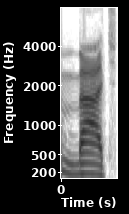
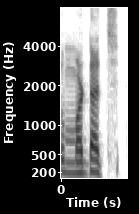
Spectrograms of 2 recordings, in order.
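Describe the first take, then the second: First: मैच as one beat ending in CH; silent T. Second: मटच in two beats, T voiced before the CH; sounded T. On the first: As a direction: say मैच with no separate T. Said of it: "इसे बोलते हैं". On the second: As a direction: split मटच so the T is heard. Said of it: "कभी भी मटच नहीं पढ़ते". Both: Shown as a demonstration.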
